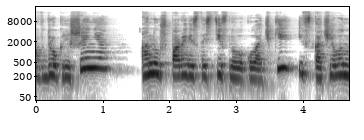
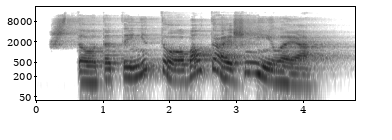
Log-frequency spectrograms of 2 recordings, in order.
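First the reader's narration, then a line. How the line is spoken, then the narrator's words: Witch, threatening through teeth. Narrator (Russian): С угрозой процедила ведьма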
